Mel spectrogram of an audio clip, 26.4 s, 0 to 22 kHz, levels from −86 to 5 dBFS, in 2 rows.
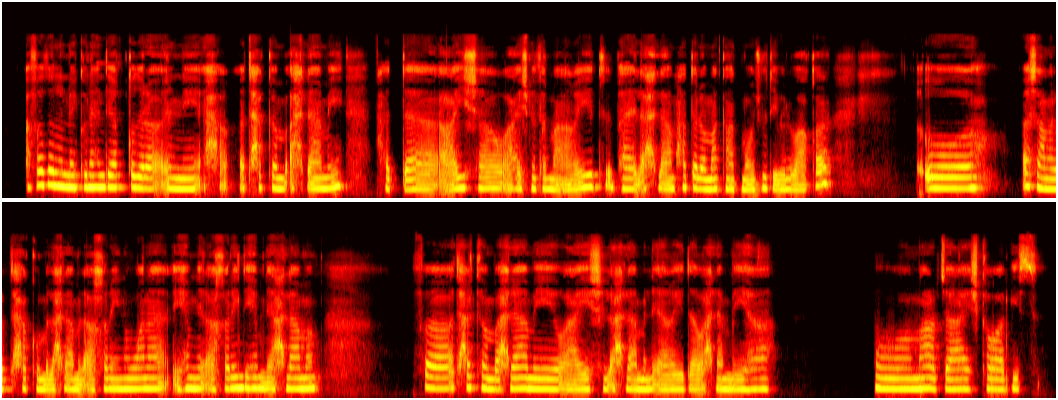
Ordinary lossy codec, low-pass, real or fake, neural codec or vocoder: AAC, 48 kbps; 10.8 kHz; real; none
